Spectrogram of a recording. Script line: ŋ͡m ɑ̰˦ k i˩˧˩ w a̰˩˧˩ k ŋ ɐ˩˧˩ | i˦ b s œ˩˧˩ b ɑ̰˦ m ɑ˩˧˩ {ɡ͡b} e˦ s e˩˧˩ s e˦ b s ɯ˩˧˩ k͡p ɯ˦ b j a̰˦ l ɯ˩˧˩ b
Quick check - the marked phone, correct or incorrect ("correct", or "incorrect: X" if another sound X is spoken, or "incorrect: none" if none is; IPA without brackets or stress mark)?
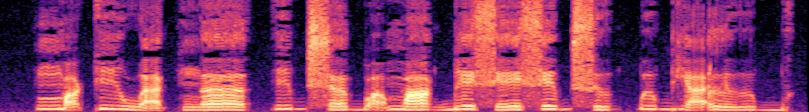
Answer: correct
